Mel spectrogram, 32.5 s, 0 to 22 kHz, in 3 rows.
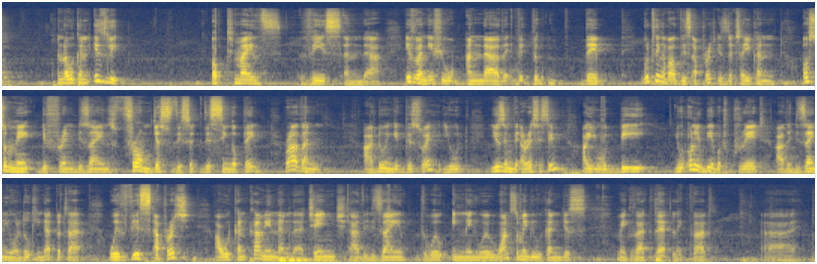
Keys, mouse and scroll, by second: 0.8 click, 1.7 `, 9.7-13.3 drag, 13.3-14.6 scroll down 1, 14.6 scroll up 1, 16.7-20.1 scroll down 1, 21.2-22.3 scroll down 2, 22.3-23.7 scroll down 1, 23.7 click, 25.2 KP_7, 26.3 g, 26.9 click, 28.6 g, 29.6 click, 30.4 shift+d, 30.8 right click.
